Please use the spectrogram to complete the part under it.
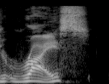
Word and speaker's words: Rhys: But it begins with your character named Rice. R-H-Y-S.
